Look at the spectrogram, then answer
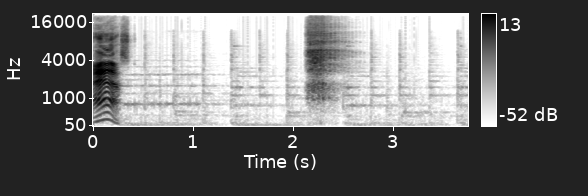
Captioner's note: sighs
